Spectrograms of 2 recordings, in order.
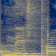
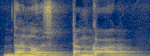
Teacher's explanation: यहां विसर्ग से पहले ई है और विसर्ग के बाद में ठा है तो विसर्ग का परिवर्तन मूर्धा वाले शा में हो जाएगा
